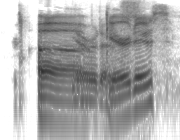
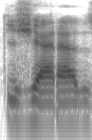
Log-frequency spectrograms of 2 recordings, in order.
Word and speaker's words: Gyarados: Oh shit, how is it pronounced, the evolution of Magikarp? Gyarados?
